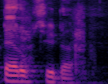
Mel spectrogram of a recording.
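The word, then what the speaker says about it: Pteropsida: अब आपको terrorist, Ted याद रखना है इसका, टेर मतलब टेरोप्सिडा, क्योंकि पी तो साइलेंट है, ठीक है। इसको हम कैसे बोलते हैं, टेरोप्सिडा, हो गया।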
